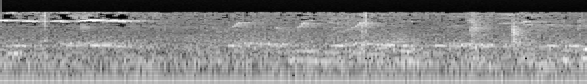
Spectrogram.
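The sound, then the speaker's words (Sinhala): Babbler calls: a few faint, high, short chirps over a low, steady background murmur. “ඇටි කුරුල්ලෙක්. කාක්කොත් කෑගෙන.”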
